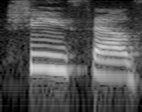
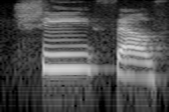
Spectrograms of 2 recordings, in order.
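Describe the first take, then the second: Both takes have the same delivery.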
